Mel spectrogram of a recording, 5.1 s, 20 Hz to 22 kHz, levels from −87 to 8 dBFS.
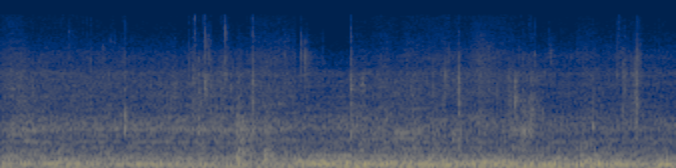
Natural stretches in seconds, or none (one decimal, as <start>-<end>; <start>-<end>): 0.0-5.1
